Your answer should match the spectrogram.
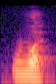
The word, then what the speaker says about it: Ł: And the last but not least is the letter Ł that is pronounced as Ł, like English W.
